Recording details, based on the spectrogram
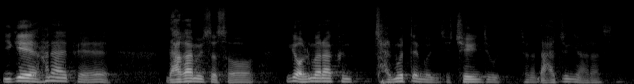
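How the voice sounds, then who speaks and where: Middle-aged male pastor, storytelling sermon voice, average pitch, punches key words then trails off softly. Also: fairly quick. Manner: conversational storytelling with frequent "예" affirmations; swings between loud emphasis and soft, dropped phrases.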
